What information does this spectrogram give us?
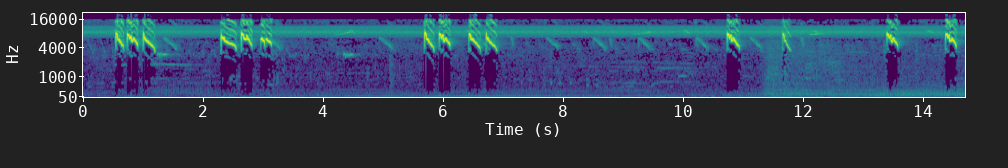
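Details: Mountain white-eye song serving as a lure to make quiet birds sing: sparse pairs and triplets of shrill, quick downslurred chirps with long gaps, steady high whine throughout, and a low rumbling noise near the end.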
